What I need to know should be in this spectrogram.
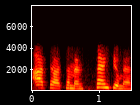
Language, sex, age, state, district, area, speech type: Bengali, female, 30-45, West Bengal, North 24 Parganas, urban, conversation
